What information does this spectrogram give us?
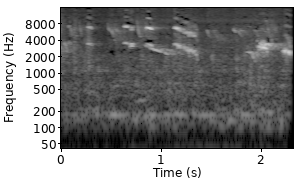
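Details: Farrapo-style song of a green-winged saltator, called trinca-ferro: rapid mix of high whistled slurs and chirps, several phrases falling in pitch, finishing with loud bright notes; soft low hum throughout.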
